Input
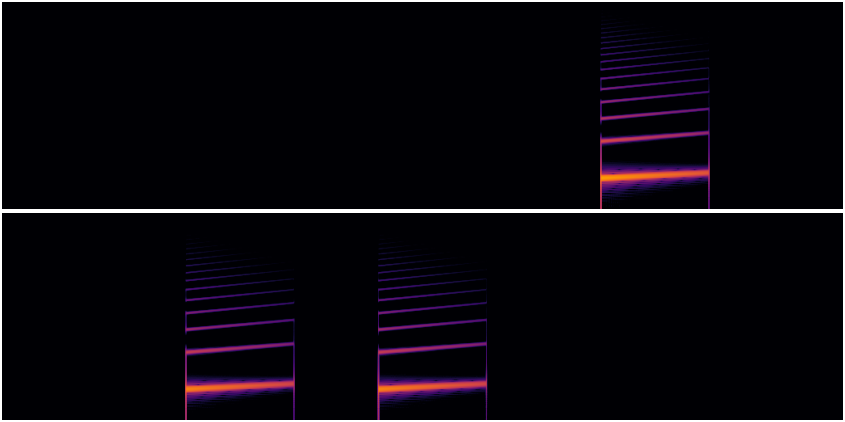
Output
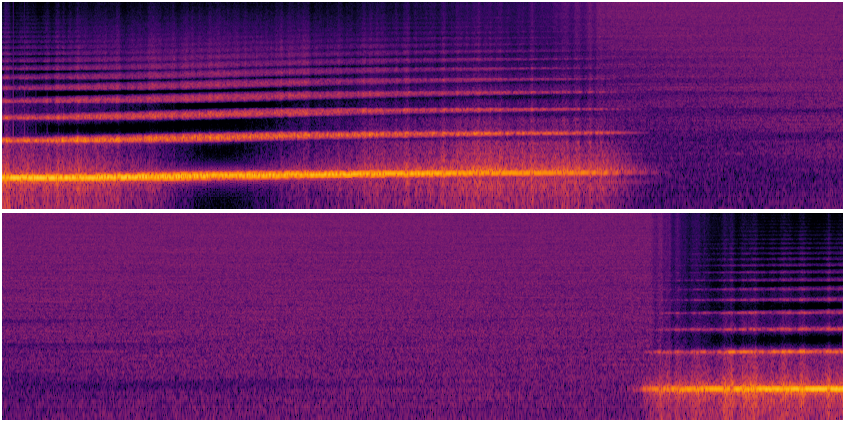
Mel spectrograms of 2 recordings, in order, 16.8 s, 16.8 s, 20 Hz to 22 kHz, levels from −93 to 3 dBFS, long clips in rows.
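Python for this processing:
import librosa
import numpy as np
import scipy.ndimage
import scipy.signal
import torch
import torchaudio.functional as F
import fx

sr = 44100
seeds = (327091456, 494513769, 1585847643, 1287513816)

p1 = fx.dereverb_blind(x, sr, rt60_s=1.6)
p2 = fx.rider(p1, sr, range_db=4, speed_s=2.0)
p3 = p1 + (p2 * 10.0 ** (0.5 / 20.0))
p4 = fx.paulstretch(p3, sr, seeds[0], factor=4.0, window_s=1.0, from_s=6.02)
p5 = fx.echo_thinned(p4, sr, ms=113, feedback_pct=43, hz=280.0, wet_db=-4.5)
p6 = fx.rev_schroeder(p5, sr, rt60_s=0.72, comb_ms=25, drr_db=10.0)
p7 = fx.env_flatten(p6, sr, amount_pct=70)
y = p7 * 10.0 ** (3.0 / 20.0)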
